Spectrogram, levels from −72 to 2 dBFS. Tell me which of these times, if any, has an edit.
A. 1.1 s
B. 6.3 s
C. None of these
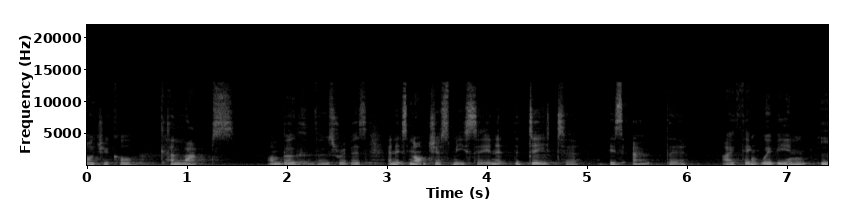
B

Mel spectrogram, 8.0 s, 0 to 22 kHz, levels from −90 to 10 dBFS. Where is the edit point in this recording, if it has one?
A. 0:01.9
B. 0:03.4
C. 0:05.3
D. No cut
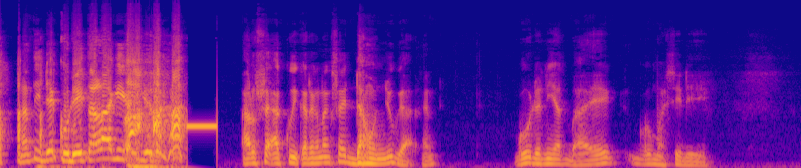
A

